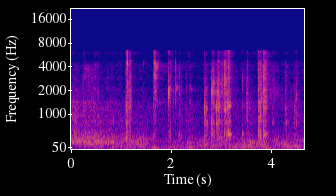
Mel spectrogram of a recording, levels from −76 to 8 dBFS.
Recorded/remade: remade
